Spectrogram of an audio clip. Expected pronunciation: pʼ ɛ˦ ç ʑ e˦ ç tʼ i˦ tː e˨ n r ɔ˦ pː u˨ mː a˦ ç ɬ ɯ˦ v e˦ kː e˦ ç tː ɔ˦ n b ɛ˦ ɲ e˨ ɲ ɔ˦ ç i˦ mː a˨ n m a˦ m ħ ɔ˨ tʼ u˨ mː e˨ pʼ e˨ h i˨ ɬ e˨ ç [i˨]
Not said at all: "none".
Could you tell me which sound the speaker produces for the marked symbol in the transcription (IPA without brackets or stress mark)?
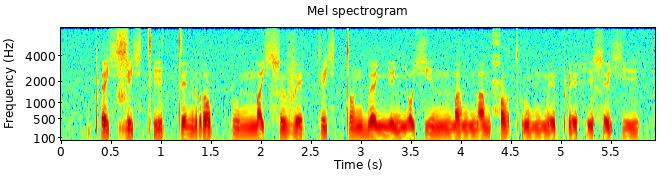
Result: i˦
